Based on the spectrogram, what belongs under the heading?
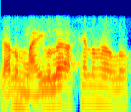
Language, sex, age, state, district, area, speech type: Assamese, male, 30-45, Assam, Charaideo, urban, conversation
